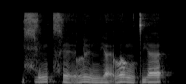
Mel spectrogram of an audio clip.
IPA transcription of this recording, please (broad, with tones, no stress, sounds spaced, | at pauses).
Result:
ɕ i˧˥ n t͡sʰ ḛ˨˩ ɪ̯ l y˥˩ n̪ j ɛ̰˨˩ l ɤ˥˩ ŋ t̪ j ɛ˥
